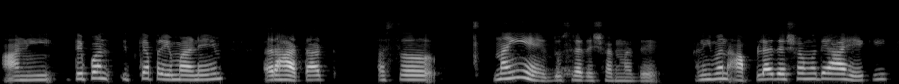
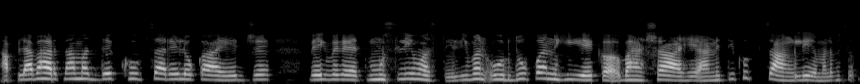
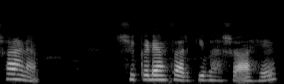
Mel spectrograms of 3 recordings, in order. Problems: none marked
